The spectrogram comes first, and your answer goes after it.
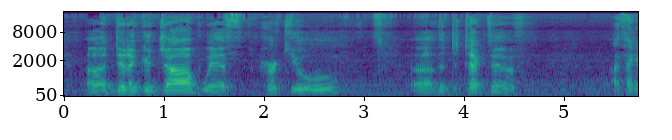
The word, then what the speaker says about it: Hercule: a good job with hercule uh the detective i think i'm pronouncing it right because he's like it's not hercules it's hercule hercule uh so he he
